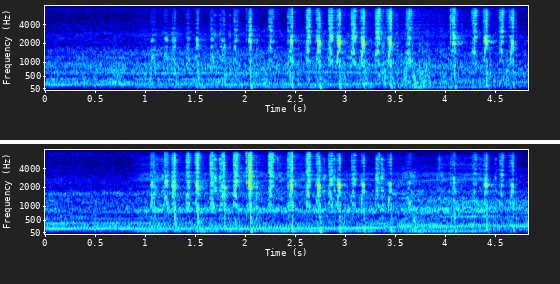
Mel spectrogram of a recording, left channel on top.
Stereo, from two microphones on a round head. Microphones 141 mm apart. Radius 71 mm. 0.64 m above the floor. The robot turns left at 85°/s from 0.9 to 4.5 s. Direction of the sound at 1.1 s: 45° right (ahead or behind).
